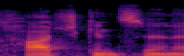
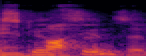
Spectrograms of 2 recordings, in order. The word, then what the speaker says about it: Hoskinson: So I was juxtaposing Elon Musk to Charles Hodgkinson at the time. I could not pronounce his name. Hoskinson.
